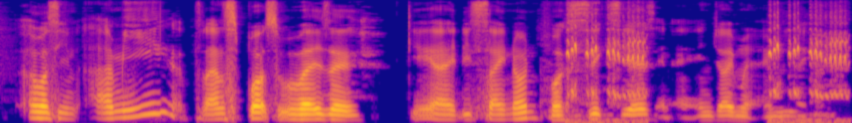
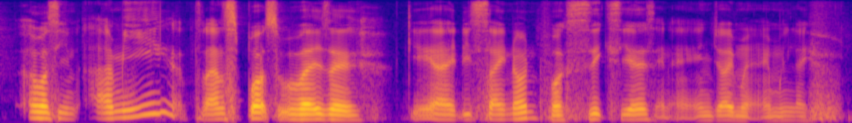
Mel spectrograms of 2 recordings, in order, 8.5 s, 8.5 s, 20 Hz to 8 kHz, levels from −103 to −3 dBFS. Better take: second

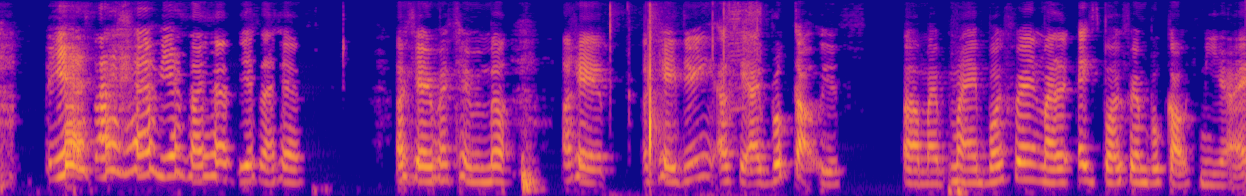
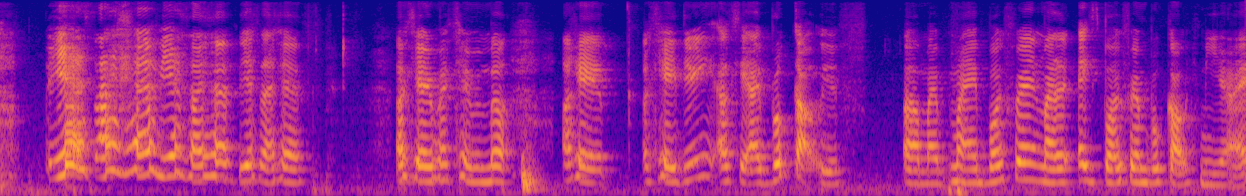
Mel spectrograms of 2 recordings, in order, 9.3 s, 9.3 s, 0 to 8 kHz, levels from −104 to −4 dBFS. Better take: second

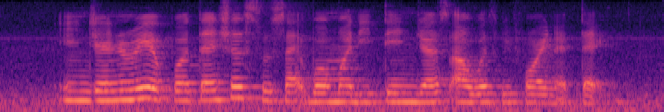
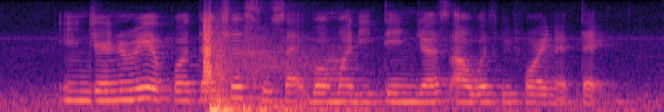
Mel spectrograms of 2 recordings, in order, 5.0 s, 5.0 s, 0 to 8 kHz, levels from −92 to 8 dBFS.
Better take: first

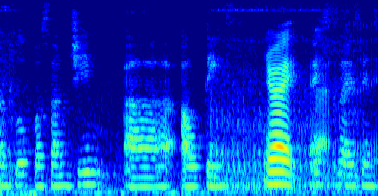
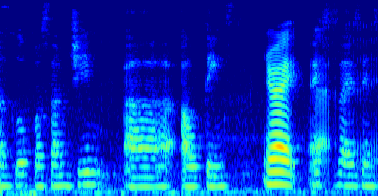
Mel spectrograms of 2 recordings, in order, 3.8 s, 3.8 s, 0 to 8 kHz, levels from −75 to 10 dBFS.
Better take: second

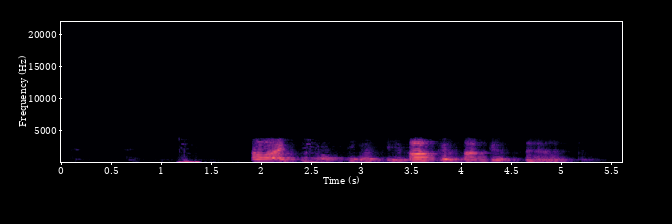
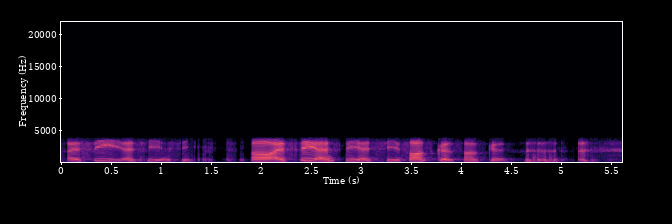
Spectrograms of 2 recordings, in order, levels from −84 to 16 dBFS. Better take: second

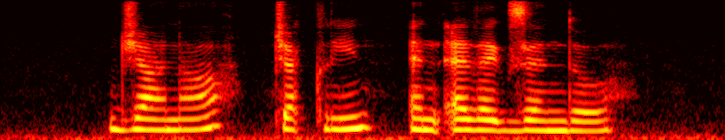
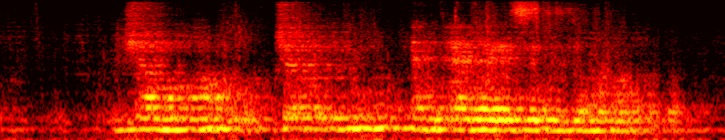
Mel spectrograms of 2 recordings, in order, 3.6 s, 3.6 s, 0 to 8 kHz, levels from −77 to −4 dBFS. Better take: first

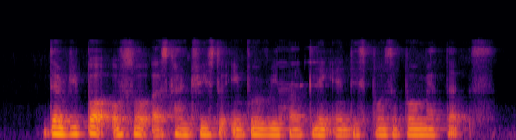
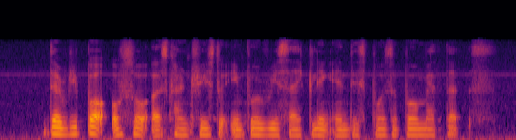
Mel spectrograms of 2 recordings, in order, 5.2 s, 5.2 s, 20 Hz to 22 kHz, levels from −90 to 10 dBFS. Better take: second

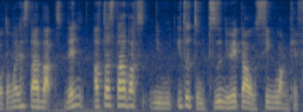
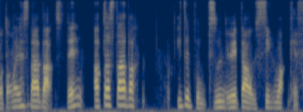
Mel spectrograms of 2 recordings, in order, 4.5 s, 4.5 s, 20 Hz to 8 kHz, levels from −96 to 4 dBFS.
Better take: first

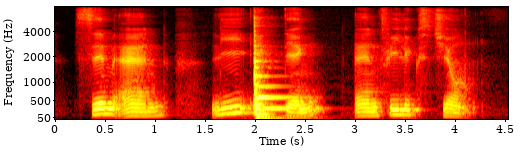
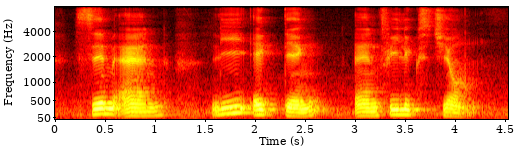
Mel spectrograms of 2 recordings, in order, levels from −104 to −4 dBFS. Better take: second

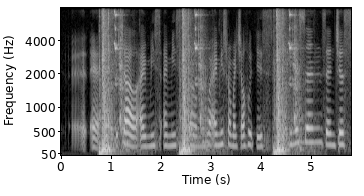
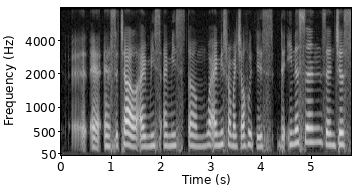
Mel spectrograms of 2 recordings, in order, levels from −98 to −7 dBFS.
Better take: second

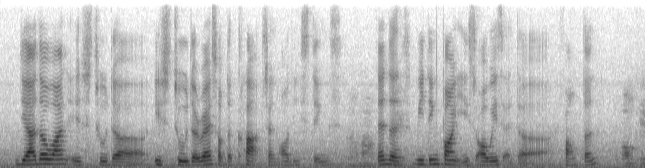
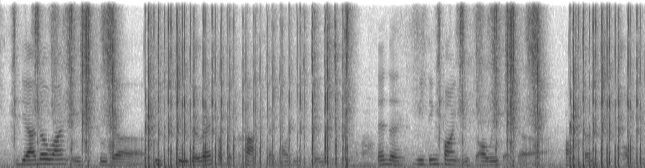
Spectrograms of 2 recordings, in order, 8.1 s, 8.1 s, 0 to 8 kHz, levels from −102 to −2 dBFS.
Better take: first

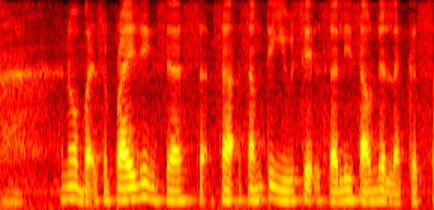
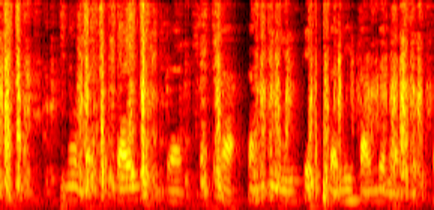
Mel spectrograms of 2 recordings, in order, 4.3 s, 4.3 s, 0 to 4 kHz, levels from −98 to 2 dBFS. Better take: first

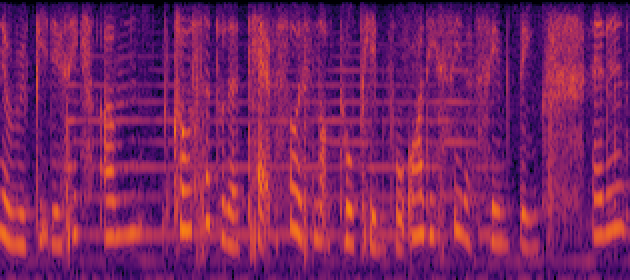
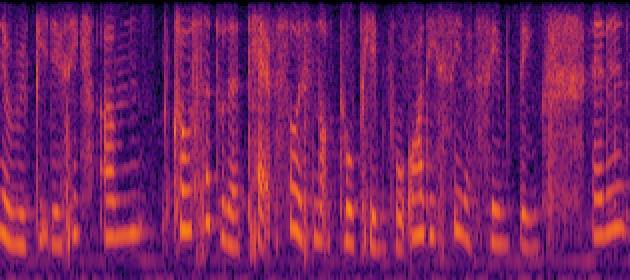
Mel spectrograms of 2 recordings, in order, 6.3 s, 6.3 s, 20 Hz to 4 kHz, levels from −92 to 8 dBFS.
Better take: second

